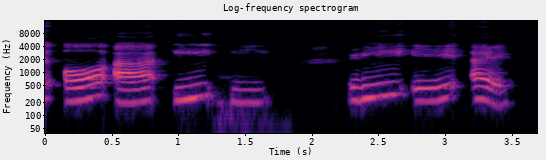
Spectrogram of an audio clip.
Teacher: अबवृत्ताकार स्वर यानी जिसके बोलने में जिसके उच्चारण में ओठ की बनावट गोल नहीं है वो वृताकार स्वर है। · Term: अवृत्ताकार स्वर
